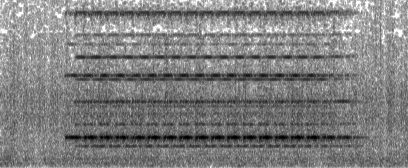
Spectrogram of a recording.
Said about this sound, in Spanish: El sonido del teléfono de la sala me hizo pegar un brinco del asiento.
